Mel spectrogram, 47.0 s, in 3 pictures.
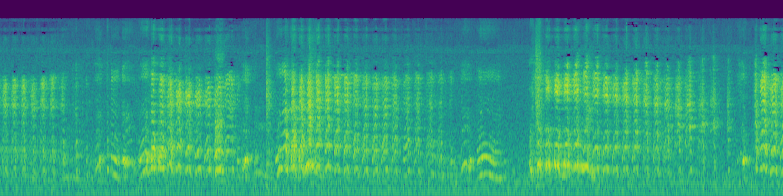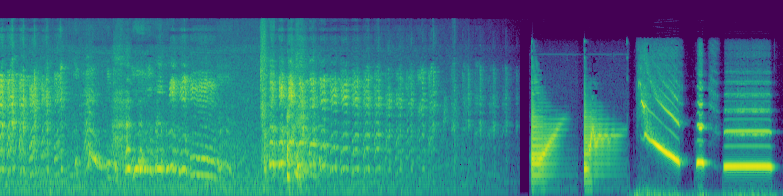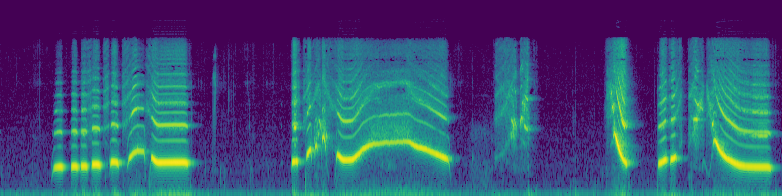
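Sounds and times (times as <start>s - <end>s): hearty laughter: 21.0s - 22.3s
cartoon whistle toots: 28.4s - 31.2s, 37.2s - 40.4s, 43.5s - 46.9s.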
